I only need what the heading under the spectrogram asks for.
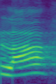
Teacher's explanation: जीभ का जो आगे का हिस्सा होता है वो ऊपर जाता है और वायु इधर उधर से क्या हो जाती है? पार्श्व हो जाती है, निकल जाती है। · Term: पार्श्विक व्यंजन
